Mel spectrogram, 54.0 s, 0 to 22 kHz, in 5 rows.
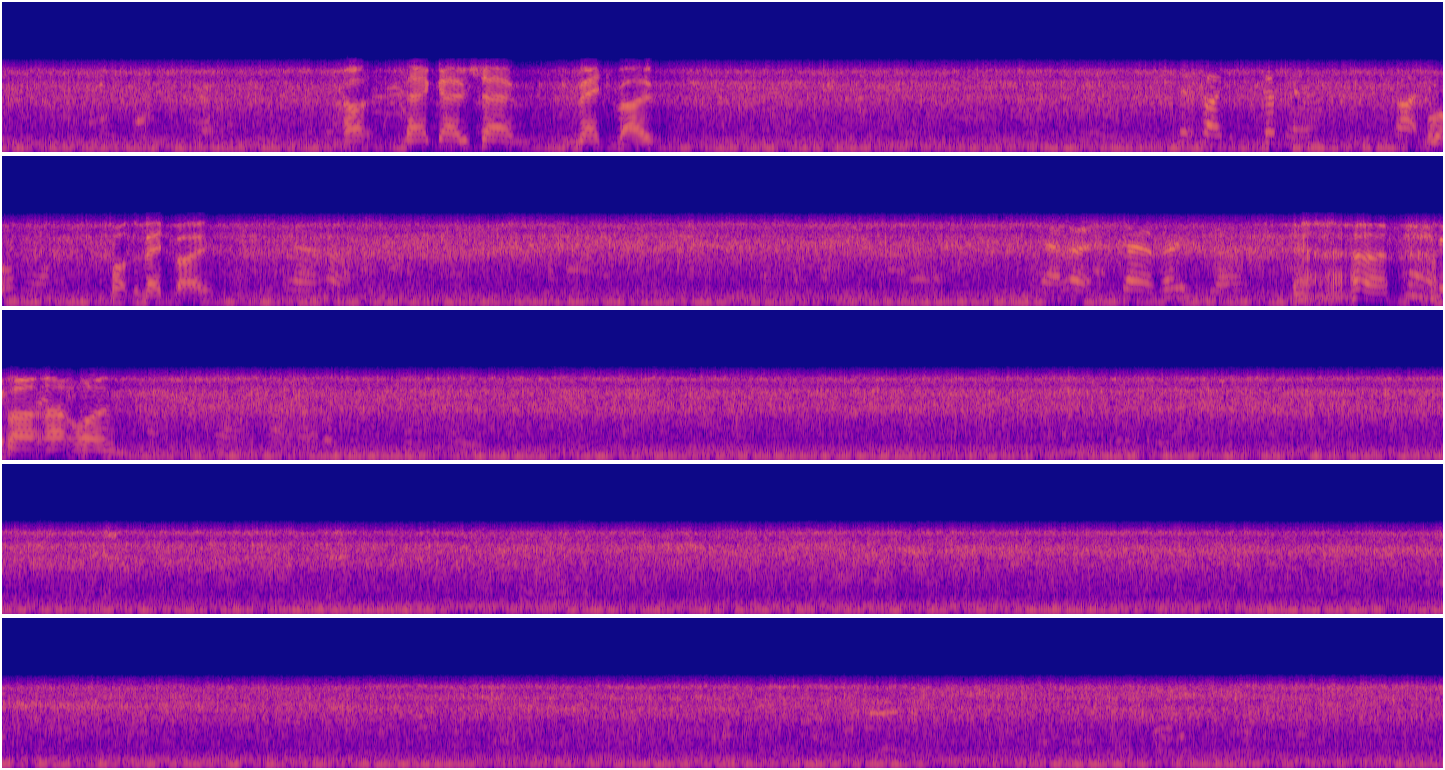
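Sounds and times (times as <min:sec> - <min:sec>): inflator fans blowing air: 0:00.0 - 0:54.0
low engine hum: 0:00.0 - 0:54.0.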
